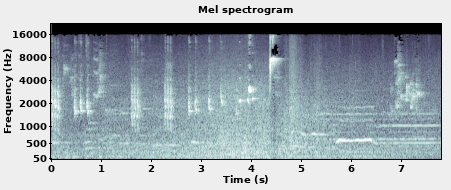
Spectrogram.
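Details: Long-tailed shrike heard on a lure recording meant to provoke excited singing: irregular harsh, rasping, broadband notes in short bursts, a brief whistled chirp near the middle, and a steady low traffic rumble underneath throughout.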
